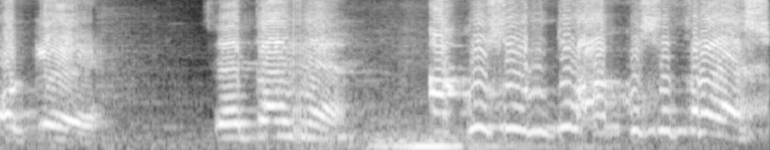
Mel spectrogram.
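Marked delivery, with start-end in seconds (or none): 2.2-3.8 higher-pitched mock moan; acted-out plaintive grumble; complaining friend. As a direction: imitate a stressed friend whining. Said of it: "banyak kali nih keluhannya".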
